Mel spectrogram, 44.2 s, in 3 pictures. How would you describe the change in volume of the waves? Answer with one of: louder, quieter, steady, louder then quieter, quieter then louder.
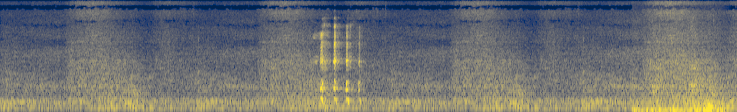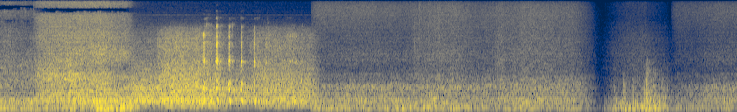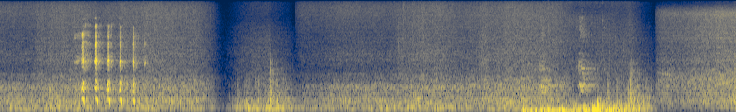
louder then quieter.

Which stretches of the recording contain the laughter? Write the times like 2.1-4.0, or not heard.
6.2-7.2, 18.6-20.9, 30.9-32.5.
